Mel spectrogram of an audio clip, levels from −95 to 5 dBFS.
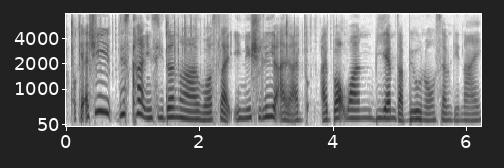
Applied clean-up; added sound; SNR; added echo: neural mask model RNNoise.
